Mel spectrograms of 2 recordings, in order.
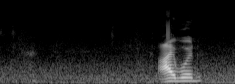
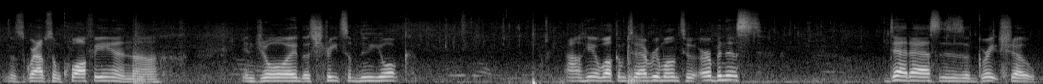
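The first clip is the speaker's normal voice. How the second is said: New York accent; 3 semitones higher than usual. Shown as a demonstration. Vlogger welcoming viewers to the streets in a hammed-up New York accent. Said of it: "talk in the New York accent".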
